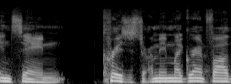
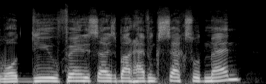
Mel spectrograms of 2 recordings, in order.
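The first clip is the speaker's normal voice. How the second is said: put-on Brooklyn accent. Recounting a talk with dad, quoting him in a put-on Brooklyn accent. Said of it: "but like a Brooklyn".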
